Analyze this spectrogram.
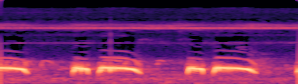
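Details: Spotted dove used to lure birds, cooing steadily: a drawn hoot, then a brief double note and another long falling hoot, repeated in a tight rhythm.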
